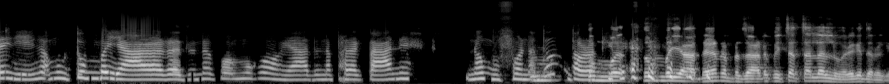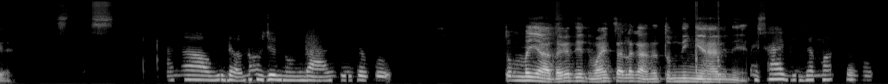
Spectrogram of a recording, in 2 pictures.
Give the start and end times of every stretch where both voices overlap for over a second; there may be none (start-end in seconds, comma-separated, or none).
none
